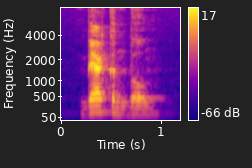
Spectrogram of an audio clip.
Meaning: a birch, tree of the genus Betula
- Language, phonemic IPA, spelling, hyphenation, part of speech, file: Dutch, /ˈbɛr.kə(n)ˌboːm/, berkenboom, ber‧ken‧boom, noun, Nl-berkenboom.ogg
